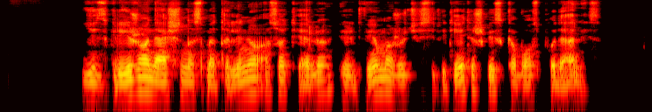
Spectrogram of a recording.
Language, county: Lithuanian, Alytus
